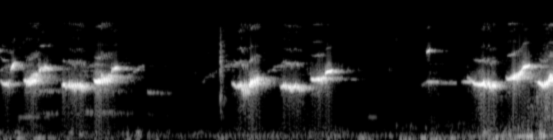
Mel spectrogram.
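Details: White-rumped shama singing, played to coax a silent bird to sing: short warbling whistled phrases in three bursts with gaps between, a sharp click near the middle.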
